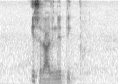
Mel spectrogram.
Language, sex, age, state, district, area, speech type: Hindi, male, 45-60, Bihar, Begusarai, urban, spontaneous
